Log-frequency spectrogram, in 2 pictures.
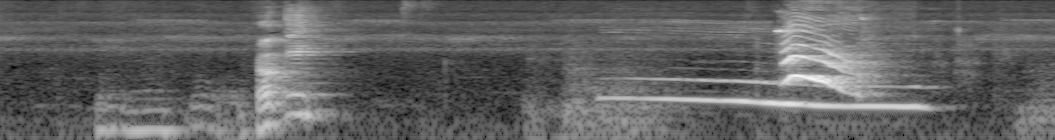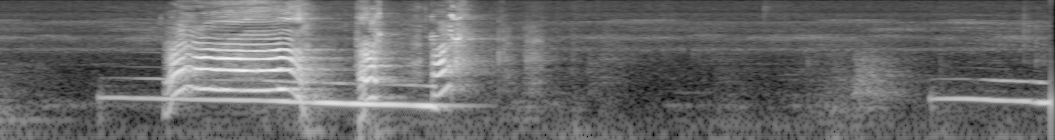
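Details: Nine-week-old Rottweiler puppy copying its owner's sounds, giving short rising yelps that slide into falling howls, with a louder rich wail midway, a soft human voice near the start, and breaks of silence between calls.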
